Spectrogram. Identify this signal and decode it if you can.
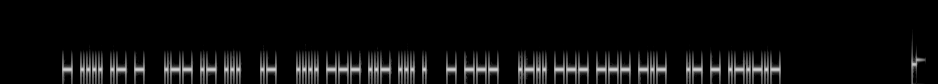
Morse code, heard as a keyed tone, about 40 wpm, 700 Hz. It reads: THAT WAS A HOUSE TO LOOK AT.
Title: Sentences from Top 200 Words 40wpm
